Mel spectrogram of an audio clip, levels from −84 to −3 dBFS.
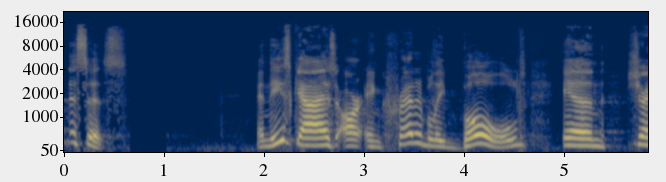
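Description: At 0.65 s the speech drops into silence until 1.03 s, then picks up exactly where it left off. This is a rebuffering stall: playback exhausted its downloaded audio and waited for more data, inserting about 0.37 s of dead air without losing any content.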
